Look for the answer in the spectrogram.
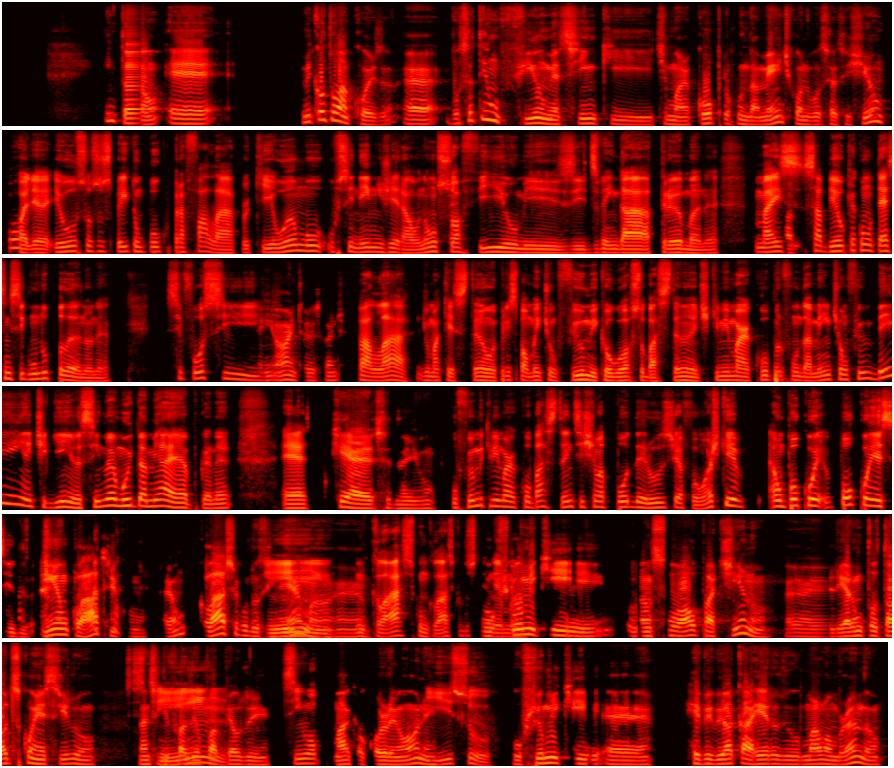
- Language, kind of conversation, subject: Portuguese, podcast, Você pode me contar sobre um filme que te marcou profundamente?
- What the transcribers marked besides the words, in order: tapping; giggle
